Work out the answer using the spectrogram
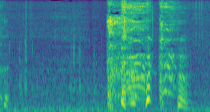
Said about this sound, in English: Yo, this is the most I've coughed in a minute, man.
